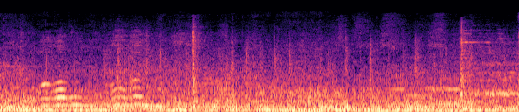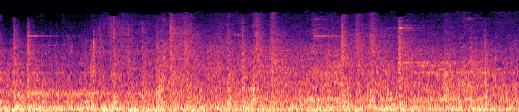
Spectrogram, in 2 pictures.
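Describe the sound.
A train rolls steadily along the rails with a loud, continuous rumble and scattered sharp clacks and rattles, while voices speak faintly underneath.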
